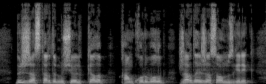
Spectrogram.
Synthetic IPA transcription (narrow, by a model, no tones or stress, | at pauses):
bɪzʒɑst̪ɑɾd̪əmʏʃe̞lɪk̚ʲːeɑlˠəp̚qʰɑmqoɾbo̞lˠəp̚ʒɑʁd̪ɑjʒɑsɑwəməzkʲʰe̞ɾe̞k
